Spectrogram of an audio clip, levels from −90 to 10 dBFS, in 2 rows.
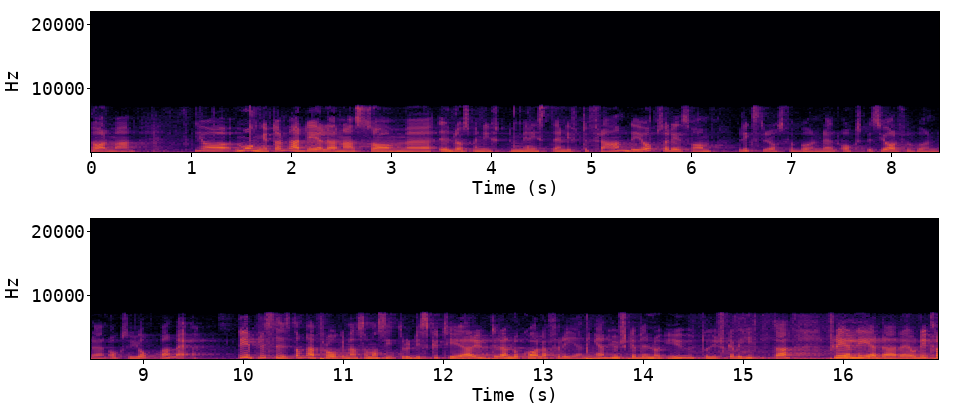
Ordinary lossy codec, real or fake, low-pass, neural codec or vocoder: none; real; 7.2 kHz; none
